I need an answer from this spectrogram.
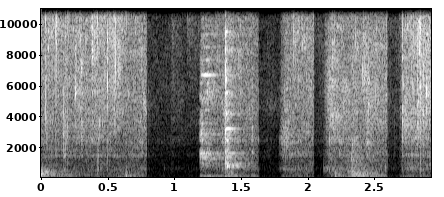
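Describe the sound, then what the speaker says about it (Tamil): Carrots, green peas, potato and capsicum sauté for veg biryani, quietly sizzling in the pan as a spoon stirs them in bursts, with brief pauses between strokes. "உருளைக்கிழங்கு, குடைமிளகாய் நன்றாக இதில் வதக்கணும்."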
